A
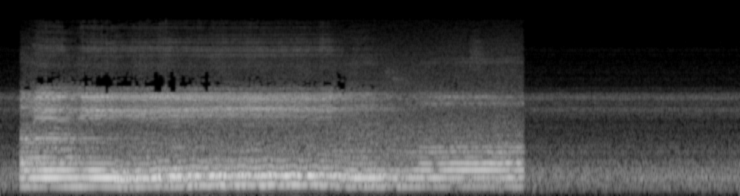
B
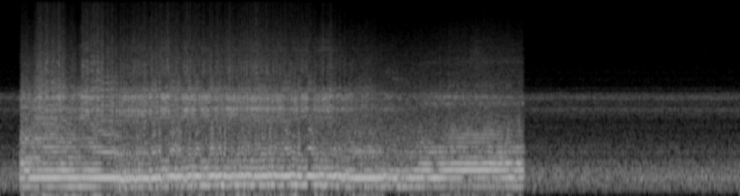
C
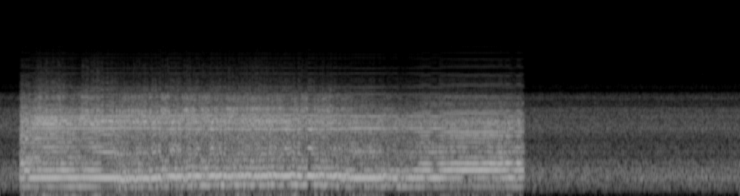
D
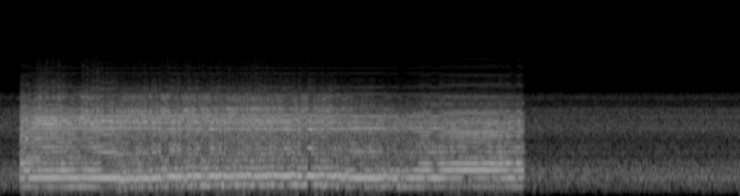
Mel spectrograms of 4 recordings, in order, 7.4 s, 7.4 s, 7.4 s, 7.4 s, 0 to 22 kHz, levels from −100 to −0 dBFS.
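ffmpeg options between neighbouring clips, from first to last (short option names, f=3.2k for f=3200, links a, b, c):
-af "asoftclip=type=hard:threshold=-26.5dB,volume=-5dB"
-filter_complex "[0:a]asplit=2[a][b];[b]acrusher=samples=23:mix=1:aa=0.000001,volume=-5.5dB[c];[a][c]amix=inputs=2:normalize=0,lowpass=f=1.9k:t=q:w=8.8,lowshelf=f=350:g=-8.5"
-af "highpass=43,volume=-6dB"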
